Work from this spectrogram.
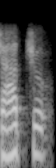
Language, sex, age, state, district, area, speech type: Kashmiri, male, 30-45, Jammu and Kashmir, Bandipora, rural, conversation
